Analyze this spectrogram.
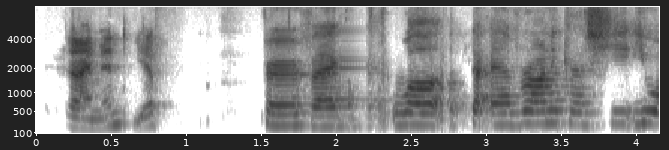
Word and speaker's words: Dymond: Dymond, am I saying it correctly? Dymond, yep.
